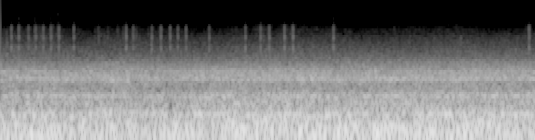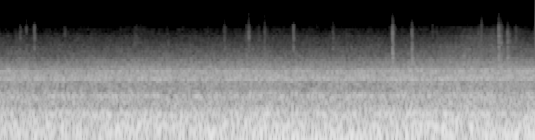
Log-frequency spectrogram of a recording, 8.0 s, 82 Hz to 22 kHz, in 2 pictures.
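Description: A 2013 Subaru BRZ with its 2-liter flat-four engine drives with traction control off, giving a steady, dense cabin rumble and road roar with no clear revving changes.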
